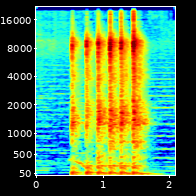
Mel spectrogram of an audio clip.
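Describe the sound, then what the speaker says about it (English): Six quick, hard knocks on a door land in a steady, even rhythm, loud and close, with a short resonant thud behind each rap and no talk over them. "Someone's knocking."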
